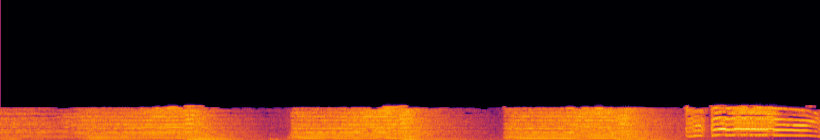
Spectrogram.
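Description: A rooster crows loudly three times in succession, each crow long and drawn out with short pauses between, followed by a briefer final call.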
